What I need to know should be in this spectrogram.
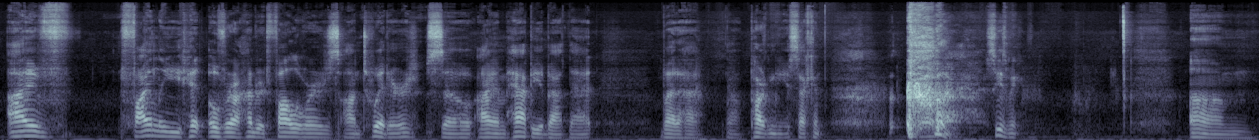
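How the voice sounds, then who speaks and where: A man talking openly in a casual vlog, his voice rough from being sick, earnest and halting, often restarting his sentences. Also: mid-range voice, a little mellow. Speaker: VTuber.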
